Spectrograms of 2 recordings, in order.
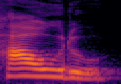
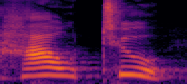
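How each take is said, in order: First: The t in 'to' is an r-like tap. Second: The t in 'to' is a clear t. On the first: The speaker calls it right. "esse T vai ficar com som de R" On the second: The speaker calls it wrong. "em vez de falar how to"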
